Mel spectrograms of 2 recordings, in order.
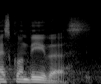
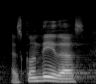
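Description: First: Said in the usual way. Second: "a escondidas" repeated with the stress on "escondidas", a bit higher and firmer; emphatic repeat. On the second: Real, not acted. Repeating to the congregation that he was baptized in secret, stress on "escondidas". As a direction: lean on "escondidas" the second time.

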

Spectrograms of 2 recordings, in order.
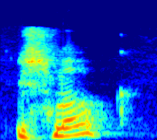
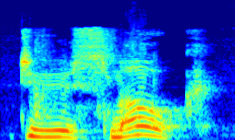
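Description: First: Said in the usual way. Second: "Do you smoke?" drawn out slowly; slow, pointed question. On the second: Retold or imitated. Drummer retells his idol hinting at pot, slow and pointed. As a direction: imitate someone slowly spelling out a loaded question. Repeats question with a hinted meaning.

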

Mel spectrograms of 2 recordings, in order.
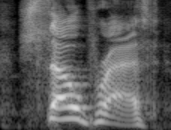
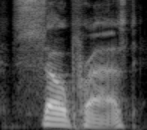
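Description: First: SO PRESSED pitched high and punched; high exclamation. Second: SO PRESSED dropped low; low aside. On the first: Commenting on Madeline's outburst, high and emphatic. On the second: Commenting on Madeline's outburst, low aside. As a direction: repeat it as a lower, falling aside. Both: Real, not acted.

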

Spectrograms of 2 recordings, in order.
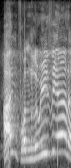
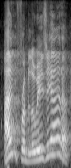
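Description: First: Louder Louisiana twang, laughing. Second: Put-on trying hard to hide the Louisiana accent; over-careful Louisiana speaker, giggling; careful diction, laughing. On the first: Retold or imitated. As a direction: Louisiana accent on full display for city folk. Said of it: "it's just this twang". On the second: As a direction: Louisiana accent held back with great effort. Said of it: "trying to be so good with my diction".

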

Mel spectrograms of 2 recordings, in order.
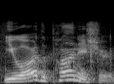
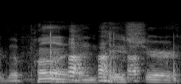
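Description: First: Said in the usual way. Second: "The Punisher" drawn out, slow and low like a movie trailer; dramatic title drop. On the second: Shown as a demonstration. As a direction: announce "The Punisher" slowly like an epic hero name. Pun on Azariah's name.

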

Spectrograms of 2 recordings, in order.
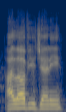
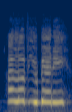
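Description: First: Said in the usual way. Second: Much higher, playful bride voice; mock bride. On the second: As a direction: jump up high to play the bride answering. Bride voiced after groom.

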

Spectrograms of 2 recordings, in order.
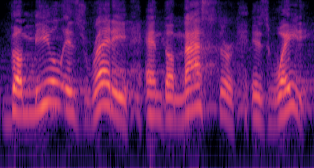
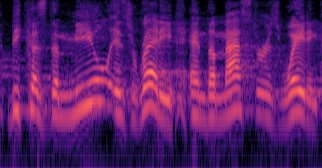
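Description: First: The meal is ready and the master is waiting, declared louder with urgency; preached out. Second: Said in the usual way. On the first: Shown as a demonstration. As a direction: proclaim it to the whole room. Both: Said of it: "I'm here to tell somebody this morning".

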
